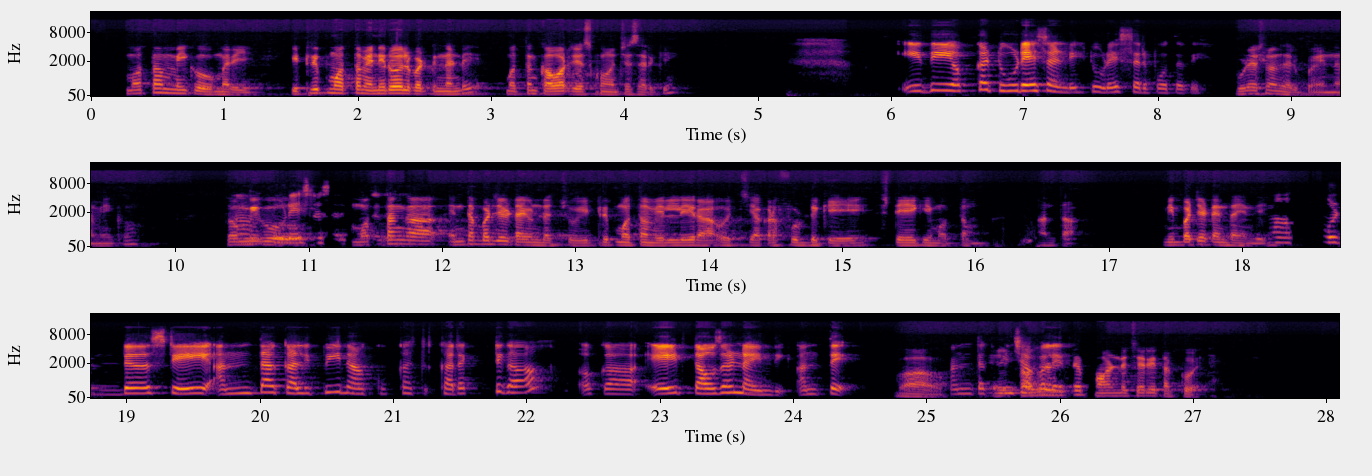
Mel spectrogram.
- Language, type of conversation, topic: Telugu, podcast, మీరు తక్కువ బడ్జెట్‌తో ప్రయాణానికి వెళ్లిన అనుభవకథ ఏదైనా ఉందా?
- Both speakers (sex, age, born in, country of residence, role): female, 30-34, India, India, guest; male, 25-29, India, India, host
- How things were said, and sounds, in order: static; in English: "ట్రిప్"; in English: "కవర్"; in English: "టూ డేస్"; in English: "టూ డేస్"; in English: "టూ"; in English: "సో"; in English: "టూ డేస్‌లో"; in English: "బడ్జెట్"; in English: "ట్రిప్"; in English: "ఫుడ్‌కి, స్టేకి"; in English: "స్టే"; in English: "కరెక్ట్‌గా"; in English: "ఎయిట్ థౌసండ్"; in English: "వావ్! ఎయిట్"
